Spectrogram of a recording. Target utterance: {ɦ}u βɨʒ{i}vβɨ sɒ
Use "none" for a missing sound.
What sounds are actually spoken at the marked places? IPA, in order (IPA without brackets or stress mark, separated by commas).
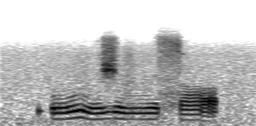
ʔ, ɨ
